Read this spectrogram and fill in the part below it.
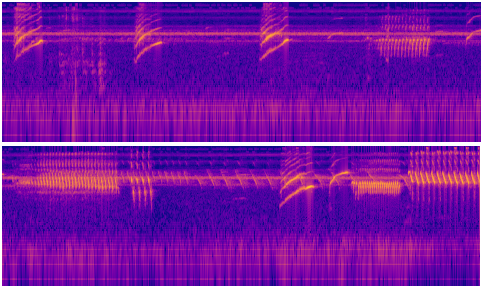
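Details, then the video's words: Vigorously singing pet canary, a long lure song used to coax young or silent canaries into singing; sharp upward-swept whistled notes spaced about a second apart, then buzzy rattling bursts and rapid chirps, with a faint steady high tone behind. "PANCINGAN Kenari GACOR PANJANG INI Cocok untuk Masteran KENARI PAUD dan Kenari Macet BUNYI"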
